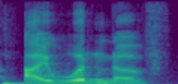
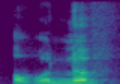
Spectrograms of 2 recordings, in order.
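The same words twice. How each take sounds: First: It is said in the speaker's plain accent. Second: It is said in a Liverpool accent.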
